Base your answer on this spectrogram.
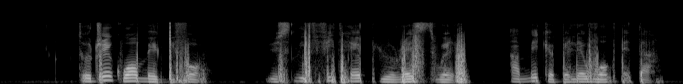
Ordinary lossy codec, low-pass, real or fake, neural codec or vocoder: none; 7.2 kHz; real; none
